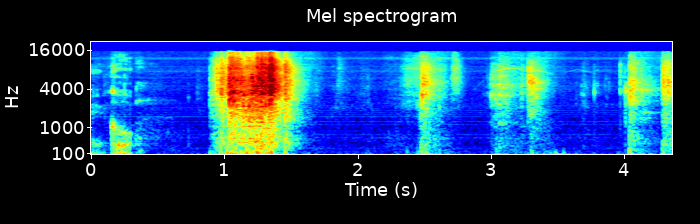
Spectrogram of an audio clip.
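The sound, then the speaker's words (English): A deck of playing cards being shuffled, with a loud riffling burst followed by several softer shuffles and bridging flutters, and a bit of talk in between. “Why are you shuffling them? I said I got to shuffle them up.”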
